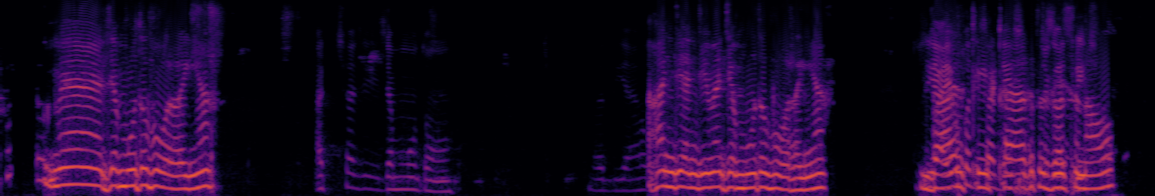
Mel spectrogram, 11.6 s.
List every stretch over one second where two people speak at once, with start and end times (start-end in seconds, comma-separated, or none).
9.3-11.0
